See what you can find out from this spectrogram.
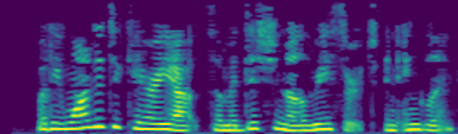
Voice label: M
